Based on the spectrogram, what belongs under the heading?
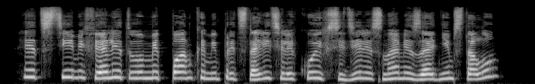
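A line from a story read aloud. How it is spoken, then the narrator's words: Giggling. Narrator (Russian): хихикнула я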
